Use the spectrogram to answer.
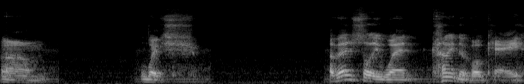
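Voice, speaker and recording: There is audible room echo. It surrounds the voice of a man. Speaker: gaming video creator. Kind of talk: casual gameplay commentary.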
